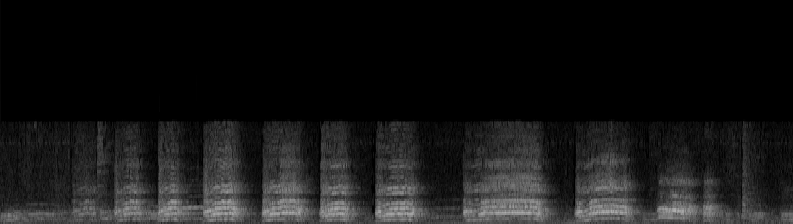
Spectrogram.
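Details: A White-faced Black Spanish hen laying eggs gives about ten loud, nasal, arched clucks, single or in quick pairs, roughly one every half second, over a low hum.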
